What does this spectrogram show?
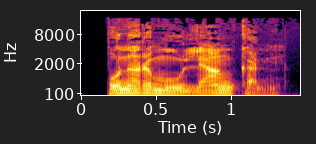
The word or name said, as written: पुनर्मूल्यांकन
